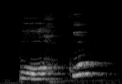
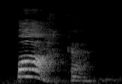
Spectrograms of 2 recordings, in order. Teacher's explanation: Porco eu pronuncio com esse O fechado. Porca eu pronuncio com o O aberto. Então, além da desinência de gênero, eu também tenho metafonia.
